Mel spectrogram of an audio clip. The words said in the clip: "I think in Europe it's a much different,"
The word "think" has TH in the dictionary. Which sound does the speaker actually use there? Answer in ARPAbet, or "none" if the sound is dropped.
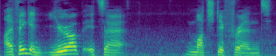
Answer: TH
